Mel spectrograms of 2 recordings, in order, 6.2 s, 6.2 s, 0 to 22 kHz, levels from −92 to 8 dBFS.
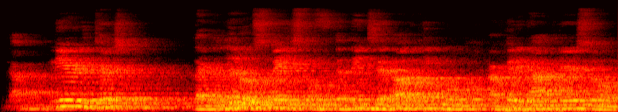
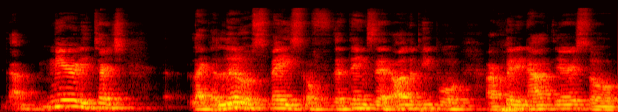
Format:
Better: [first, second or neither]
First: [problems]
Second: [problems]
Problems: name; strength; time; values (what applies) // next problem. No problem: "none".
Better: second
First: room echo; strong; dies away in 2.5 s // off-mic speech; far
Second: room echo; slight; dies away in 0.4 s // off-mic speech; far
